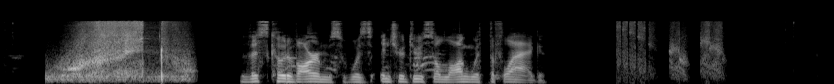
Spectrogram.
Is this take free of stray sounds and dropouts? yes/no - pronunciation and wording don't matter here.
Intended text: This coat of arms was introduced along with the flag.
no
